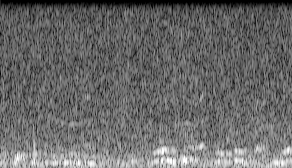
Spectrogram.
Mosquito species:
Anopheles gambiae s.s.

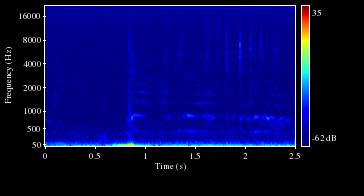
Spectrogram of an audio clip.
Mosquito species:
Anopheles squamosus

